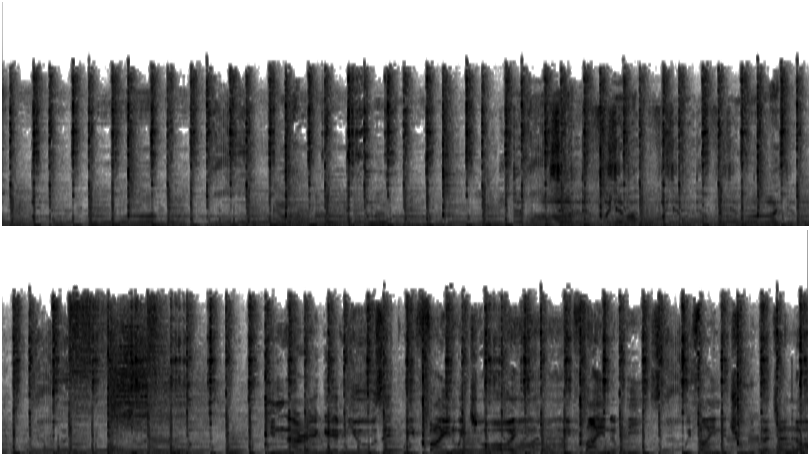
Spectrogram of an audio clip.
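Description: A full music track plays continuously and loudly, with a steady driving drum beat, deep bass and layered melodic instruments, and no one speaking over it.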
